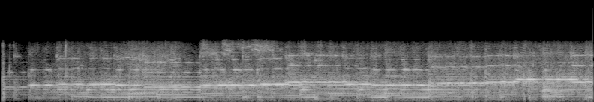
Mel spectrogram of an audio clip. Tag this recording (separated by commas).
Music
